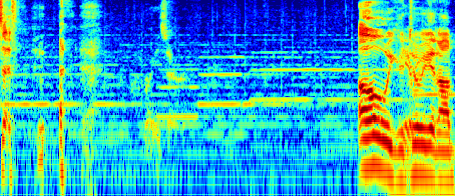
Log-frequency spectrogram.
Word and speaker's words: Crozier: Minda, I just said how to pronounce it. Crozier.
